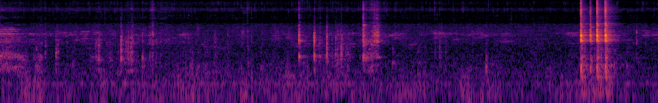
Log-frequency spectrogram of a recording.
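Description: Ghee simmering in a pot bubbles softly while a spoon stirs it, with scattered light scrapes and a short cluster of metallic clinks near the end.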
